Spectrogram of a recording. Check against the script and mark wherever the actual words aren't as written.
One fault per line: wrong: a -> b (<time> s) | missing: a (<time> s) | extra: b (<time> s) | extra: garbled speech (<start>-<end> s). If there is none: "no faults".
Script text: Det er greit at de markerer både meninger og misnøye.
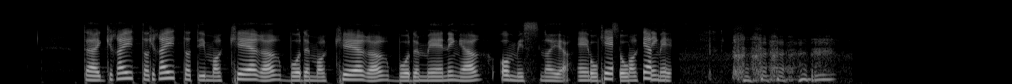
extra: greit (1.6 s)
extra: markerer både (3.1 s)
extra: garbled speech (5.8-6.7 s)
